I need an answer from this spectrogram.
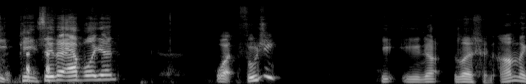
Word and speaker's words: Fuji: right team what yeah it's not Fiji it's Fuji it's a you like Mount Fuji Fiji is the water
